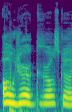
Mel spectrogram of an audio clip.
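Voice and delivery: high, sing-song mockery of a girl's girl; mocking. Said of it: "she mocks her".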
